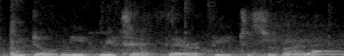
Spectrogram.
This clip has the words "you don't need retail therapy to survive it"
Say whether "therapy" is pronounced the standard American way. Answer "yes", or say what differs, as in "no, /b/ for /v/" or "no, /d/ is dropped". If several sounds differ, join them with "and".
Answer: yes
